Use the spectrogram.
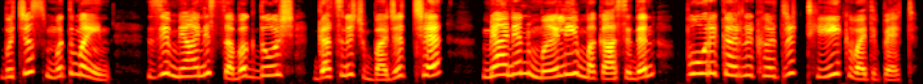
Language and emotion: Kashmiri, happy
